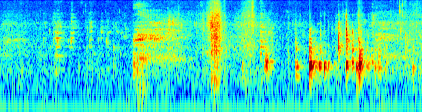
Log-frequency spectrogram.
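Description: Dry cat food being scooped and dropped into bowls: a few scattered rustles and clicks, with a cluster of clicks near the end.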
